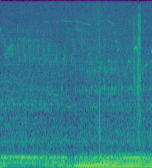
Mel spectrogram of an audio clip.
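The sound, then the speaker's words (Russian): A car engine idles with a steady low rumble, then revs up louder about halfway through as the vehicle pulls away, with a couple of faint clicks in the background. “Учительница пойдет пешком, а Таня и Карина падают в машину. И мы погнали”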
